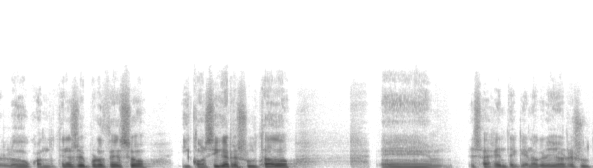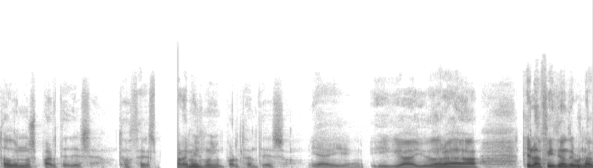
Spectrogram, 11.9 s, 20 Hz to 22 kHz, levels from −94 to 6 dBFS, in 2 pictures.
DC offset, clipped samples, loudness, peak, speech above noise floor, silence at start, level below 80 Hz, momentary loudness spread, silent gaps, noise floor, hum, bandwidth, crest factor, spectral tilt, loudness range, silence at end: under 0.1%; under 0.1%; -33 LUFS; -14 dBFS; 24 dB; 0 s; -82 dBFS; 17 LU; 7.54-7.71 s; -57 dBFS; none; 13 kHz; 18 dB; -5.5 dB/octave; 8 LU; 0 s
